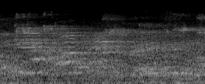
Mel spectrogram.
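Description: A basketball being dribbled on a hardwood court in a large, echoing gym, over a low murmur from the hall.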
